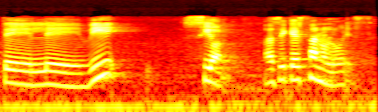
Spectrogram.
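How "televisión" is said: "televisión" slowly syllable by syllable, landing on SIÓN; stress on last syllable. Shown as a demonstration. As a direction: break up "televisión" to show the final stressed SIÓN. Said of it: "la sílaba tónica es la última". ("televisión" lento, por sílabas, con acento en SIÓN)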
